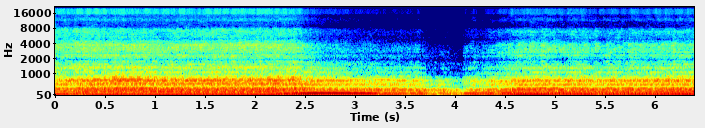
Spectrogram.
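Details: Boosted 351 Windsor V8 race car, newly working transmission with transbrake, fluid low (about nine quarts); revs strongly then note sags and dips briefly near the top before recovering; stumble under throttle, not building boost, cause unclear.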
